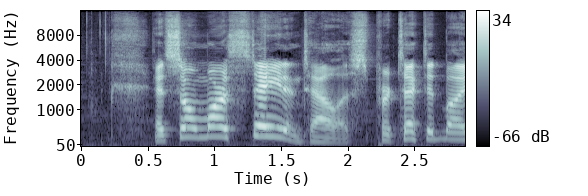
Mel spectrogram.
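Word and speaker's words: Talys: Marth lived and made it to the eastern isle of how to pronounce it again? Talus.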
